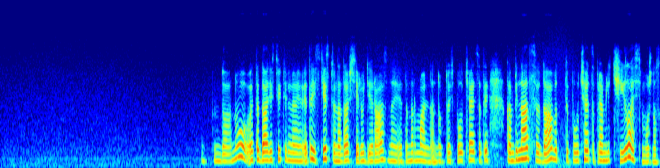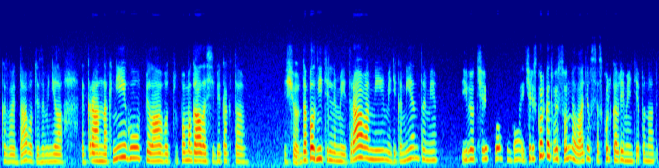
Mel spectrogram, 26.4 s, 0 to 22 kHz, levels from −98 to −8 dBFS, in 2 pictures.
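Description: No technical faults are audible anywhere in the recording.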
